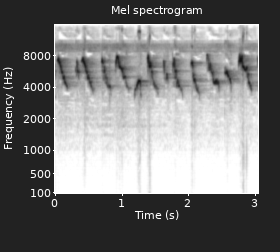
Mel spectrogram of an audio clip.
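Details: Wild white-eye of family Zosteropidae delivering a continuous lively series of sharp, high, downslurred twitters, about four to five notes per second, with a faint steady high hiss behind.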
